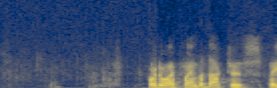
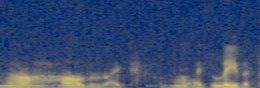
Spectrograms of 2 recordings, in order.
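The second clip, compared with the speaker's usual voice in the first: tired resignation; 3 semitones lower, 9 dB quieter, slower than usual. Acted. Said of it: "you sick or something".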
